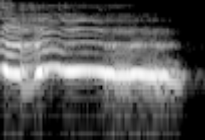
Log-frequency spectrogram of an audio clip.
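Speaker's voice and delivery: high, loud hammed-up fake wail; mock wailing sob. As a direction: let out a put-on crybaby wail. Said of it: "then you're gonna cry".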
